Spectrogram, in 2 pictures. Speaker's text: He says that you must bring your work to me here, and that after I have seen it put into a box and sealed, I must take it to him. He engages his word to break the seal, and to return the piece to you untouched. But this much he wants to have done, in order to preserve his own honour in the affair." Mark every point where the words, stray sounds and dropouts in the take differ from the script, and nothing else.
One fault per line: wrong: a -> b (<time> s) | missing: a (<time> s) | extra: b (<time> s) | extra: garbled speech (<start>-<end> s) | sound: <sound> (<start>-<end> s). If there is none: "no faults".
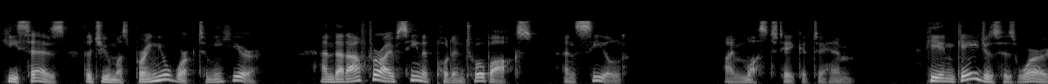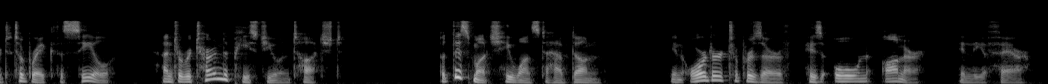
no faults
